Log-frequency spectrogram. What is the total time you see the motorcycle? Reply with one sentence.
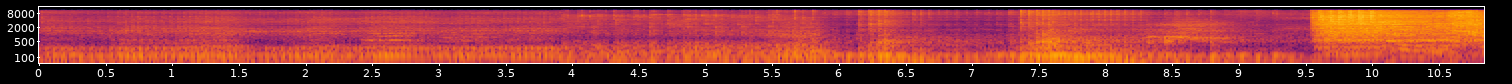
You can hear the motorcycle for 11 seconds altogether.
